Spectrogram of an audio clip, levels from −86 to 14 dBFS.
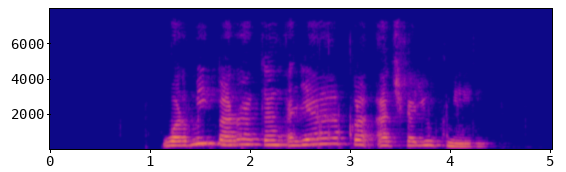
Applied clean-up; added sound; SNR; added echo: neural mask model DeepFilterNet 3.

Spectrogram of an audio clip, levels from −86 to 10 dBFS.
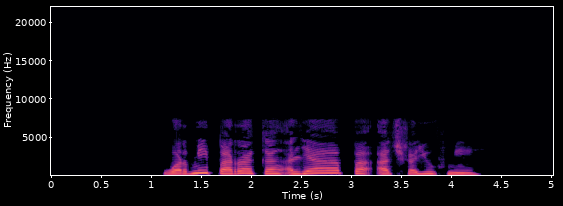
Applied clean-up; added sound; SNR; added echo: none; none; none; none.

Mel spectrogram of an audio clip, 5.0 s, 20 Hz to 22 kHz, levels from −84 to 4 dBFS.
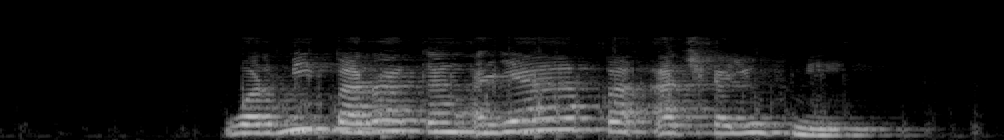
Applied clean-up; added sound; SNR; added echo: neural separator model SepFormer DNS4.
